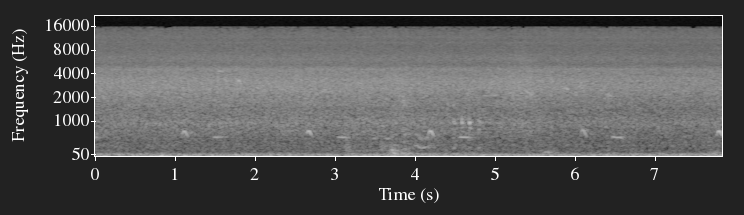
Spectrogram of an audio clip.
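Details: Common cuckoo (Cuculus canorus) calling at Brandon Marsh, Warwickshire, on 10 May 2012: a distant soft two-note cu-coo, falling in pitch and repeated every second or two, over a steady low rumble of wind.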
